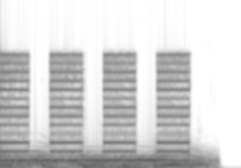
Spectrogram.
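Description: Alarm clock beeping in four loud, evenly spaced bursts while a song plays steadily underneath, the music running throughout and cutting off abruptly just before the end.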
